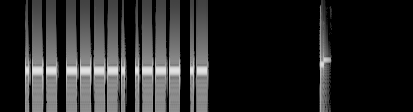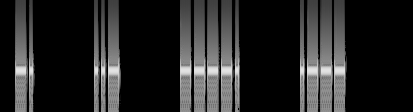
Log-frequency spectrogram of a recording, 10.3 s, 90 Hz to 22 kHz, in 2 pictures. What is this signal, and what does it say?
Morse code, heard as a keyed tone, about 28 wpm, spaced as for 14 wpm, 700 Hz. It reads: W9JA NU9J
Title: USA Call Signs - 4 Characters - 6x Character Spacing - 28wpm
